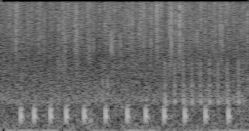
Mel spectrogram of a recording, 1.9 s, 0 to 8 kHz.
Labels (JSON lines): {"label": "biophony, pulse", "recorder": "SoundTrap 500"}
